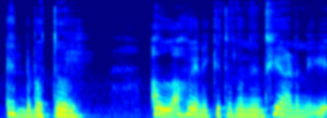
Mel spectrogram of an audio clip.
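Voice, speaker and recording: A woman voicing a gentle, sorrowful male religious teacher in a lowered, soft voice. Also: fairly even intonation, moderate pace. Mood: tender.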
